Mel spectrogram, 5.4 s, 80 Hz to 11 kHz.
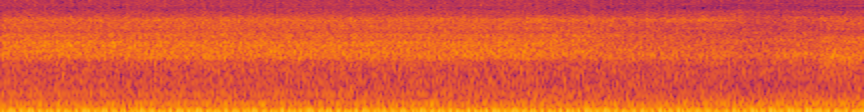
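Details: V8 with freshly rebuilt Thermoquad carburetor at baseline mixture settings, cold start: even, steady burble at raised fast idle around 1,000 rpm (lower than wanted), no misses or knocks; vacuum steady 15–20; running normally.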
